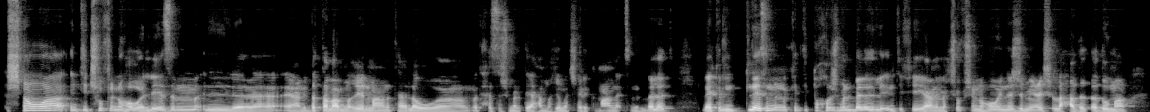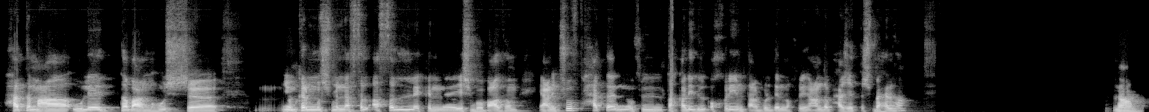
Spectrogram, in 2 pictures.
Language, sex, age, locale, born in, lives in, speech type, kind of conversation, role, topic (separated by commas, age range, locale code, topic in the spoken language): Arabic, male, 20-24, ar-TN, Tunisia, Germany, conversation, unstructured, none, إيه أجمل ذكرى من طفولتك؟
